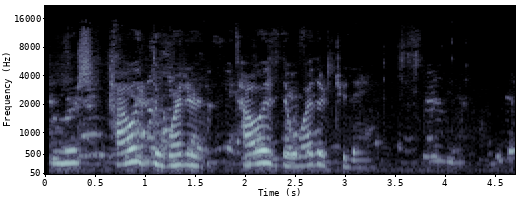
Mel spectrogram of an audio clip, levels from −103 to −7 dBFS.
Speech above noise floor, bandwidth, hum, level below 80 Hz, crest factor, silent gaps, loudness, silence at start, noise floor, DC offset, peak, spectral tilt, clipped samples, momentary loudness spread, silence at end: 27 dB; 14 kHz; none; -86 dBFS; 20 dB; none; -39 LUFS; 0.05 s; -66 dBFS; under 0.1%; -22 dBFS; -4 dB/octave; under 0.1%; 20 LU; 0 s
